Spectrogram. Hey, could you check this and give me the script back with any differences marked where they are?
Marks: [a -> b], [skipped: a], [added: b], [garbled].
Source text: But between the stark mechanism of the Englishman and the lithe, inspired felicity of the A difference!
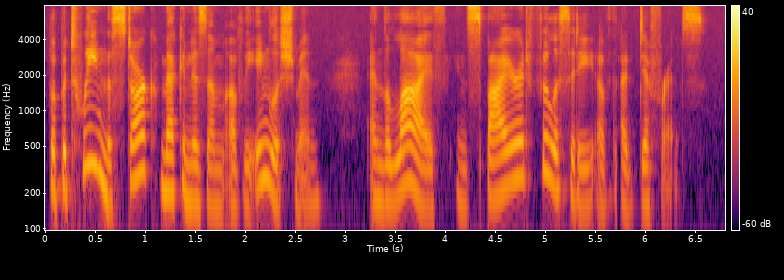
But between the stark mechanism of the Englishman and the lithe, inspired felicity of the A difference!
